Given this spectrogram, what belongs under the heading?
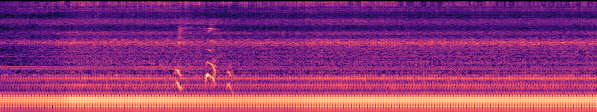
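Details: Apache diesel generator in freezing weather, running under load: deep, steady drone with an even beat and no knocks, misses or hunting; normal, healthy running under load.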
